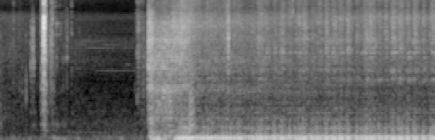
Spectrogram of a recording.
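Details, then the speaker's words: Carbureted engine with new spark plugs fitted that morning: brief crank, then it catches at once and settles into a steady, even low idle with no misses. A clean, healthy start. "I put new plugs in this thing this morning. It's this simple."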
